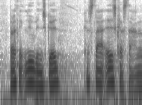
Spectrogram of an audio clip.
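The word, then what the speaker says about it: Castaño: Castano, that's how you pronounce it.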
